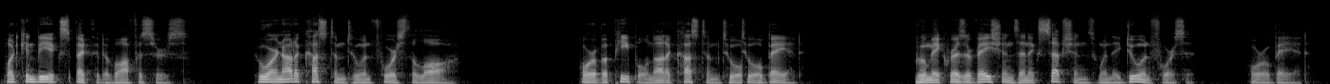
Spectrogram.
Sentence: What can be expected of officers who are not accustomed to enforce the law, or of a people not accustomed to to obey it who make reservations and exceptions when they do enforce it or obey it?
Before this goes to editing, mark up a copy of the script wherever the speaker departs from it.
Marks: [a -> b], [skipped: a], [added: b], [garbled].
What can be expected of officers who are not accustomed to enforce the law, or of a people not accustomed to to obey it who make reservations and exceptions when they do enforce it or obey it?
